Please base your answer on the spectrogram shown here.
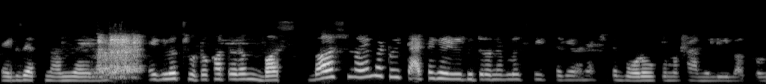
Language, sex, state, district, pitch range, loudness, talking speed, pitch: Bengali, female, West Bengal, Kolkata, 185-245 Hz, -19 LUFS, 205 wpm, 210 Hz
